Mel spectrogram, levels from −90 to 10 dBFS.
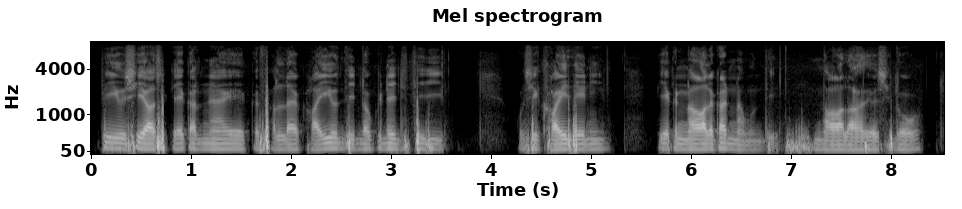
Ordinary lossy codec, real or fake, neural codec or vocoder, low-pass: none; real; none; 7.2 kHz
